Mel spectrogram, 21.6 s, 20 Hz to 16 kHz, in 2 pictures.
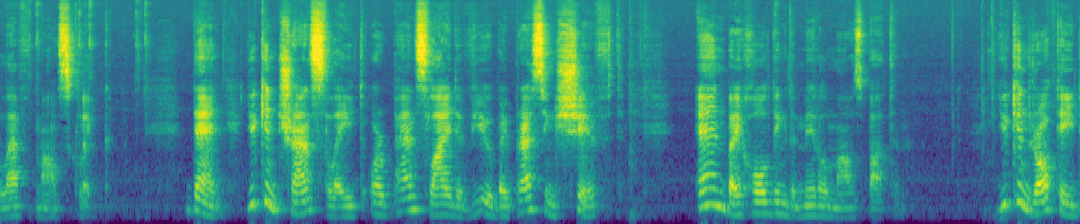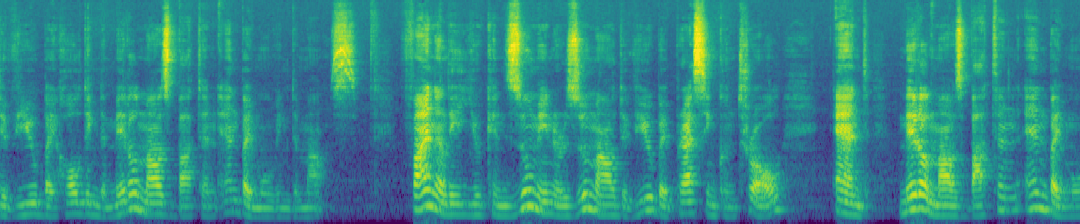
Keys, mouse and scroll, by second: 0.2 click, 0.7 click, 1.3 click, 2.0-4.9 scroll down 1, 7.7-10.7 shift+middle drag, 12.9-16.0 middle drag, 20.0-21.6 ctrl+middle drag.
